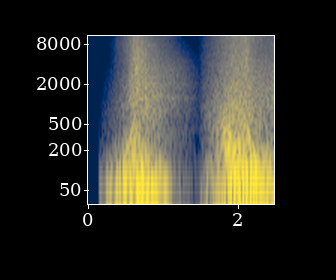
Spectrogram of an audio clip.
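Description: Two whoosh sound effects for an animated logo intro, each with a deep rumble beneath it. The first swells and fades within the first second, and after a short gap a second one builds up near the end.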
